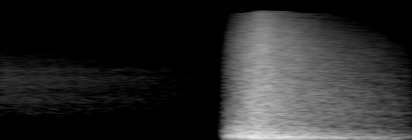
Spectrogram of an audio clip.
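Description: Whoosh sound effect of an animated logo ending: silent at first, then about a second in a single sudden whoosh with a heavy low end that fades out within under a second.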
